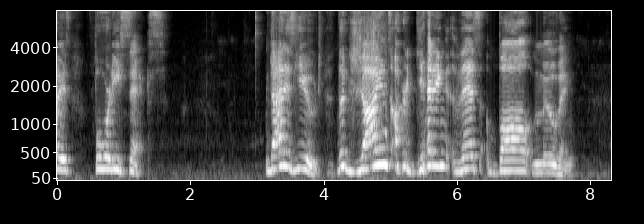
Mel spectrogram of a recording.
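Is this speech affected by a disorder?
No.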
